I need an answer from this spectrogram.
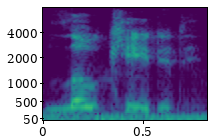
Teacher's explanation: the word located stressed at the beginning as well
